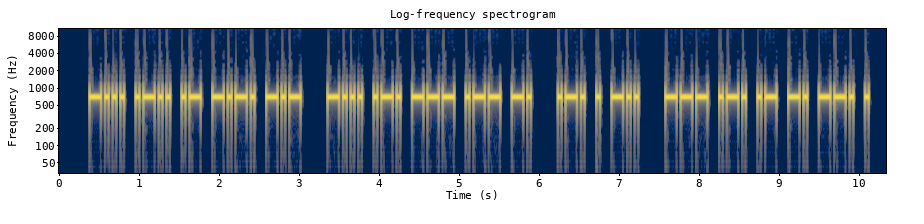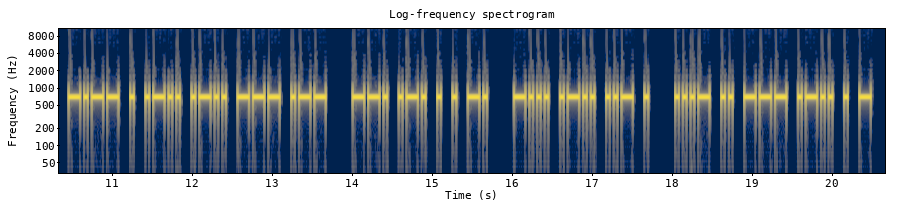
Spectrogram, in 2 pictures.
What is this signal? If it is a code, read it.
Morse code, heard as a keyed tone, about 25 wpm, 700 Hz. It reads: BLACK BROWN RED ORANGE YELLOW GREEN BLUE VIOLET
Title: Pangram Challenge v2 - 25wpm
